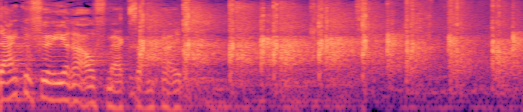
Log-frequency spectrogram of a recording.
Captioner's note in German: Beifall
